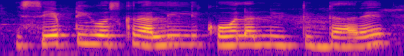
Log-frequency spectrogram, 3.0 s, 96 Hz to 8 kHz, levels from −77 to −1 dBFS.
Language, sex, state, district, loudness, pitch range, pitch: Kannada, female, Karnataka, Koppal, -19 LUFS, 225-245 Hz, 235 Hz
